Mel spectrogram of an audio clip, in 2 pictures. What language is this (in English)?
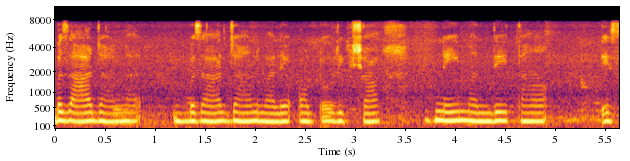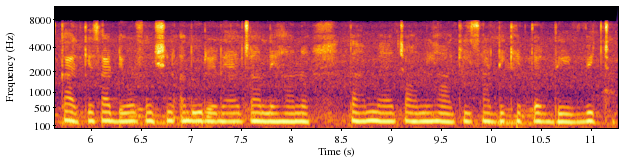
Punjabi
